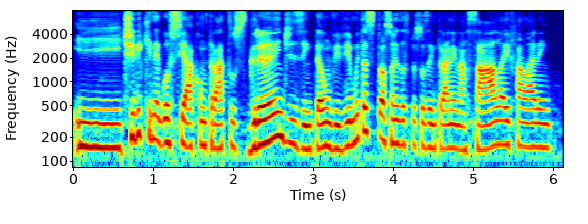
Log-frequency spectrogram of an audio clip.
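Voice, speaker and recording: A woman's voice: low-pitched, fairly even intonation, normal speed, smooth. A woman with a Brazilian accent speaking as a podcast guest, explaining casually and often checking in with her listener. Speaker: podcast guest, business executive. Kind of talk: casual interview talk.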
